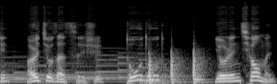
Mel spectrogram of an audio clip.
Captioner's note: knock knock knock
